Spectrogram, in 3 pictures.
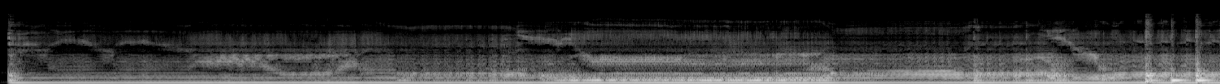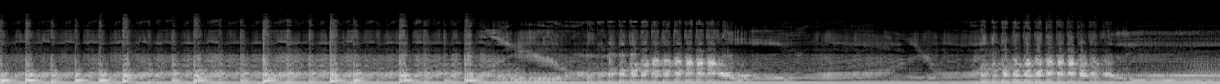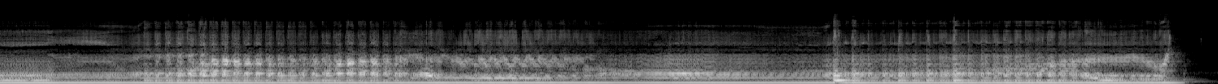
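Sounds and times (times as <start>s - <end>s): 
didgeridoo: 0.0s - 36.4s.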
